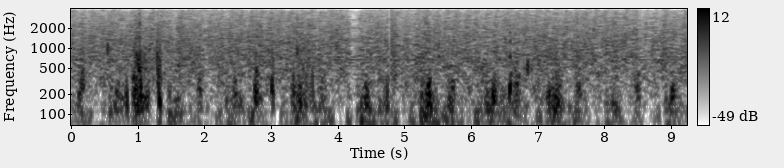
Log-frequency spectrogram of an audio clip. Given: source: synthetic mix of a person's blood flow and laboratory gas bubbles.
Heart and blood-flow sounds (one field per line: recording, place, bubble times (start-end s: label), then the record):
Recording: Doppler ultrasound of blood flow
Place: precordium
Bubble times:
0.51-0.59 s: bubbles
0.80-1.38 s: bubbles
2.74-2.83 s: bubbles
2.97-3.06 s: bubbles
3.28-3.65 s: bubbles
6.54-6.63 s: bubbles
6.81-6.93 s: bubbles
7.17-7.35 s: bubbles
From the record:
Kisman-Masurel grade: 222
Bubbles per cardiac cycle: several, 3 to 8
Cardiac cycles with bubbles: 10 to 50%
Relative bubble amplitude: moderate (0.250 to 0.450)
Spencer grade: 2 (many but less than half of the cardiac periods contain bubble signals, singularly or in groups)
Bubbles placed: anywhere in the cardiac cycle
